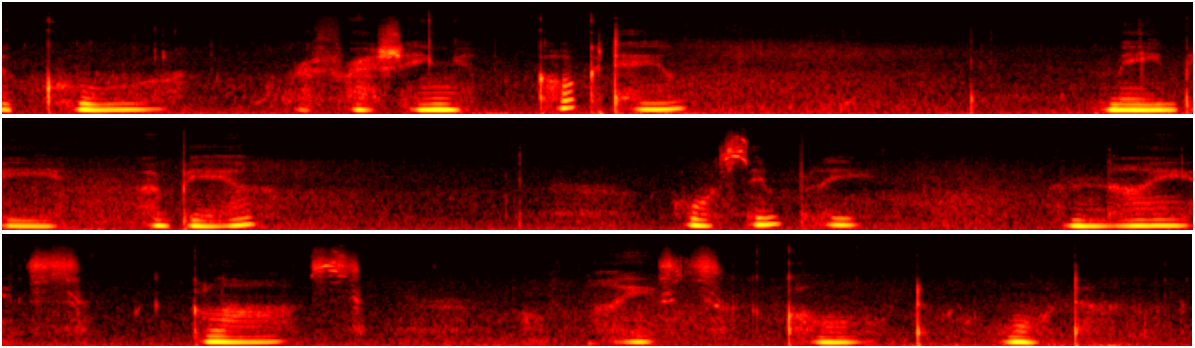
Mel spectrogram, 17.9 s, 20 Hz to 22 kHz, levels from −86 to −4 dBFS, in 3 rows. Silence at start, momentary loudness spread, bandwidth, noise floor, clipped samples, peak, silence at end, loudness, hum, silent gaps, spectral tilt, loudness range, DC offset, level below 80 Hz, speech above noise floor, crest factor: 0 s; 24 LU; 12.5 kHz; -61 dBFS; under 0.1%; -14 dBFS; 0.25 s; -34 LUFS; none; none; -6 dB/octave; 5 LU; under 0.1%; -60 dBFS; 28 dB; 22 dB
